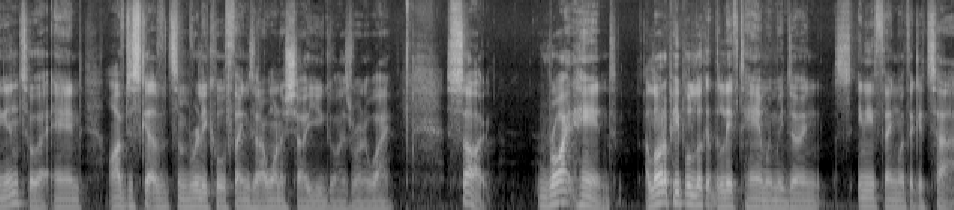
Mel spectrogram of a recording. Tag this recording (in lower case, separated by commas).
speech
